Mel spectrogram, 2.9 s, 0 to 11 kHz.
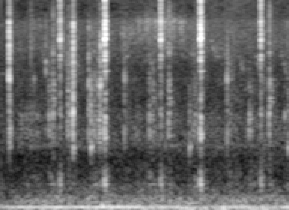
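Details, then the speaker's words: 981 Porsche Boxster, horn not working; relay under the dash clicks sharply with each horn button press over a low hum, but the two front horns stay silent; switch moves smoothly. Relay energizes, horns dead. "you hear click click? That's coming from under the dash, meaning your relay is actually getting energized after you press on the horn. So most likely the signal from here goes to the relay gets the signal, but the horn doesn't work."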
